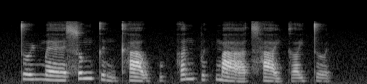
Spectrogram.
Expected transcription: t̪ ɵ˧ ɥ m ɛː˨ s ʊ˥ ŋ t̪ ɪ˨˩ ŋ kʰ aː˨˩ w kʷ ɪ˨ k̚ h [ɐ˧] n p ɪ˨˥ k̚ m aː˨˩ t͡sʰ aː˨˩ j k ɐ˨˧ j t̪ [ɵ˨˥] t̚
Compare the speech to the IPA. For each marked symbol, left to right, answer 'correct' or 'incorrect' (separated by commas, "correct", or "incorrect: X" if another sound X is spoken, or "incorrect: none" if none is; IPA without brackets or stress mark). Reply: incorrect: ɐ˥, incorrect: ɵ˨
